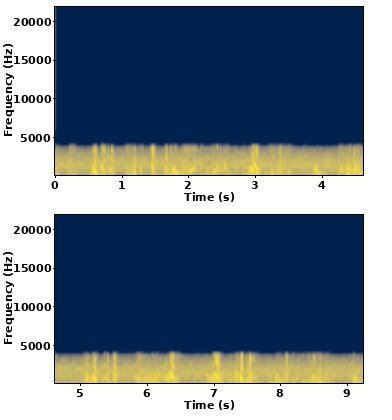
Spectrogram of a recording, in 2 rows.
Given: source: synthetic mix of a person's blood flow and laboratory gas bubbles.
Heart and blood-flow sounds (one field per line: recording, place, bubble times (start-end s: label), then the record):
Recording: Doppler ultrasound of blood flow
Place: precordium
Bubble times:
0.00-0.08 s: bubbles
0.21-0.31 s: bubbles
0.55-0.92 s: bubbles
1.04-1.33 s: bubbles
1.41-1.55 s: bubbles
1.59-2.13 s: bubbles
2.17-2.63 s: bubbles
2.79-3.59 s: bubbles
4.20-4.63 s: bubbles
5.02-5.58 s: bubbles
5.77-6.52 s: bubbles
6.87-7.70 s: bubbles
7.91-8.78 s: bubbles
9.05-9.13 s: bubbles
From the record:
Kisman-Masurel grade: 343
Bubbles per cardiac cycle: rolling drumbeat, 9 or more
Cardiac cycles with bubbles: 100%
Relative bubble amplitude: loud (0.450 to 0.775)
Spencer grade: 3 (all of the cardiac periods contain showers or single bubble signals, but not dominating or overriding the cardiac motion signals)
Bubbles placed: anywhere in the cardiac cycle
